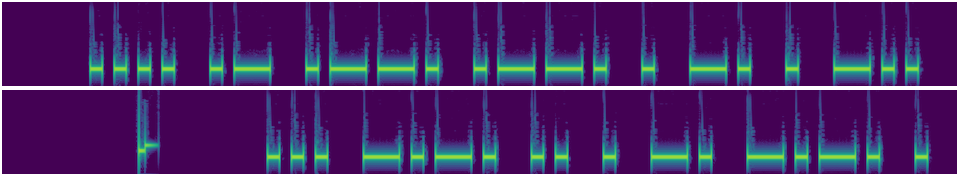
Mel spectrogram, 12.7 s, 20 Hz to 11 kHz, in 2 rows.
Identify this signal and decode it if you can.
Morse code, heard as a keyed tone, about 15 wpm, 700 Hz. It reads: HAPPENED SCIENCE
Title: Sentences from Top 1000 Words - Review Part 2 - New Word Drill - 15wpm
